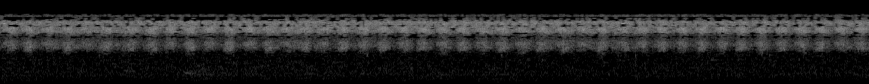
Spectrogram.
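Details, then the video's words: Cicadas singing in summer in Provence, France: a dense, continuous high buzzing chorus pulsing rapidly and steadily, with no other clear sounds. "Cicadas singing in France (Provence)"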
